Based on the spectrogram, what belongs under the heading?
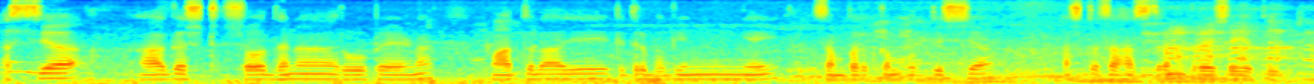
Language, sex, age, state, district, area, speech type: Sanskrit, male, 18-30, Karnataka, Uttara Kannada, rural, read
